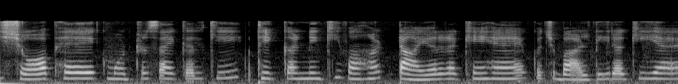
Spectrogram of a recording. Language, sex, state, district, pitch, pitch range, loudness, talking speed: Hindi, female, Bihar, Begusarai, 260 Hz, 240-270 Hz, -21 LUFS, 160 wpm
